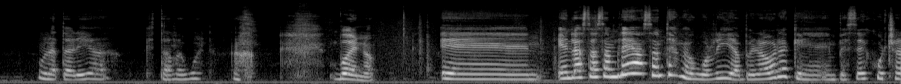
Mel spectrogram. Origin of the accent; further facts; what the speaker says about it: Buenos Aires, Argentina; de Buenos Aires.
